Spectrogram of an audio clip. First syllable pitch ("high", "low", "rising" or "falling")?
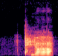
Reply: rising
